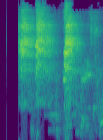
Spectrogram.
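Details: Pet rainbow lorikeet indoors, squawking and flying as it wakes its owner in the morning: harsh, broad screeching squawks in three loud bursts, with a brief click before them, in a small room.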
